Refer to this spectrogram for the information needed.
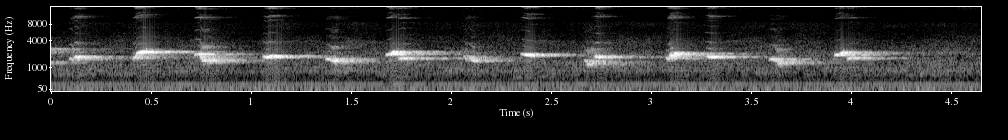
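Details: Zebra dove, locally called perkutut, of the trucukan style, singing in a relaxed setting: soft rolling cooing phrases of clipped stepped notes, about ten pulses in under five seconds, with a faint steady low hum beneath.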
